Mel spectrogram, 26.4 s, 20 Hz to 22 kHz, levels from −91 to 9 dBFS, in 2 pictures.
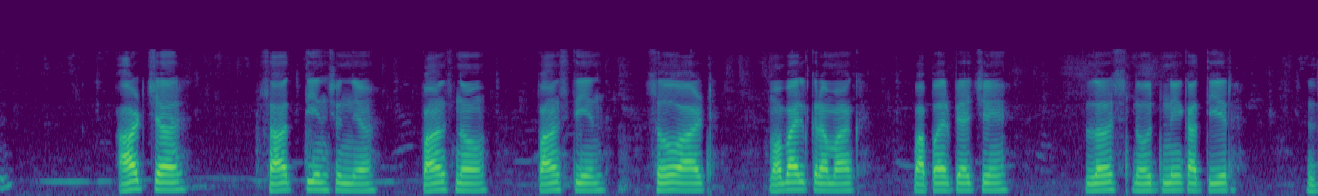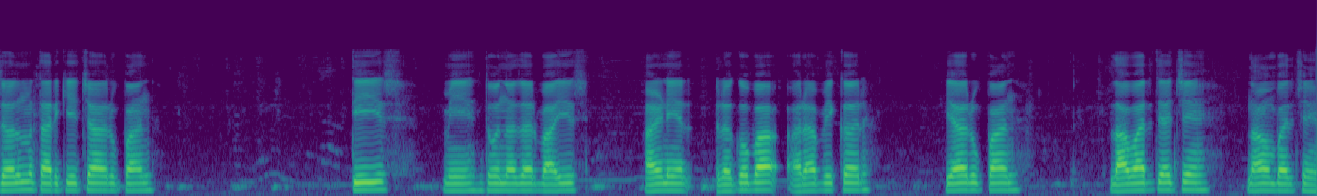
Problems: none marked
